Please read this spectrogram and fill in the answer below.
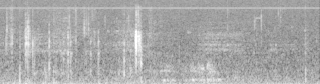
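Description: A hoof pick scraping and picking packed mud and dirt out of the sole of a horse's unshod hind hoof: faint, irregular scratches and clicks.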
